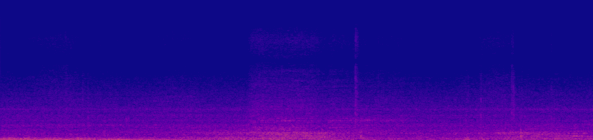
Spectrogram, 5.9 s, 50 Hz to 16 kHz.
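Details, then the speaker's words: Audi A4 after driving over a mile with no oil and a holed oil pan patched, refilled with oil: steady, even engine drone under road noise with no knocking or ticking; runs smoothly and sounds healthy. "It sounds good though and it runs good and drives good."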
